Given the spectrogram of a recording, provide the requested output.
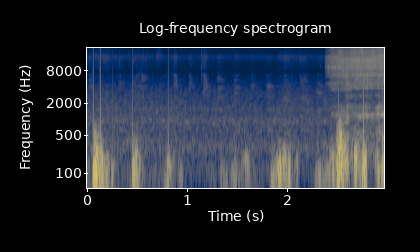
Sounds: Sniff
